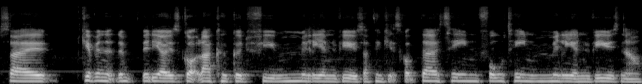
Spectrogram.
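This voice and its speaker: A woman with a London accent speaks at a very deep, low pitch. Her pace is moderate and her intonation is monotone and flat. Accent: London-sounding voice. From Scotland. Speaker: live stream host. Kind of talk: casual chat. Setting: live stream.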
